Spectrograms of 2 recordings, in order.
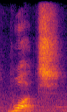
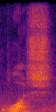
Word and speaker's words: watch: But the right to pronounce this word is watch, watch, watch. You need to ch that sound there. It's not sh, it's not wash, okay? It's watch, watch, watch.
